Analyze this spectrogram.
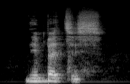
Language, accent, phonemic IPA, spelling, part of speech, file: French, Canada, /de.ba.tis/, débattissent, verb, LL-Q150 (fra)-débattissent.wav
- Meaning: third-person plural imperfect subjunctive of débattre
